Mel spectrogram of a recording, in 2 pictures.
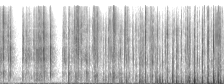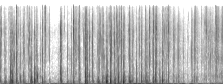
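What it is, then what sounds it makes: Foil-paper wrapped mint roll being crinkled. A small, full pack of Polo mints in a foil-paper wrapper is held up close while long nails and fingertips crinkle and scratch the wrapper. Dense, sharp crackles and crinkles run continuously with bright, crisp transients and a soft low rustle underneath, pausing briefly near the start and again midway. The result is a steady, close-up crinkling texture with frequent louder snaps.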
